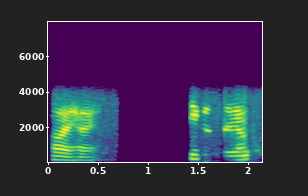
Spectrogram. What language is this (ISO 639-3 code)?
asm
